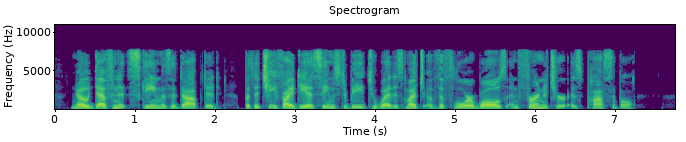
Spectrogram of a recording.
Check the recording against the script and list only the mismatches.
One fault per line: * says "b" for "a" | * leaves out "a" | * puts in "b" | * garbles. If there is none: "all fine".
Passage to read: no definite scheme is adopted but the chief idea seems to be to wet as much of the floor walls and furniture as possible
all fine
